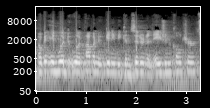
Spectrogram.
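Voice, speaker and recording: A man with an American accent asking conversational interview questions in a halting, tentative way. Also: high voice, little pitch movement. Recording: echoey room, dull sound, faint noise.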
